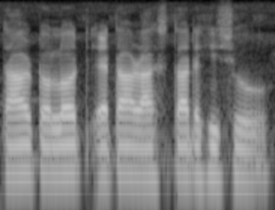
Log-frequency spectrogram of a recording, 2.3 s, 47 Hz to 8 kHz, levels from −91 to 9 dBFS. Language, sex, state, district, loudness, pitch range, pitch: Assamese, male, Assam, Hailakandi, -18 LUFS, 110-115 Hz, 110 Hz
